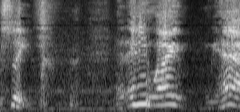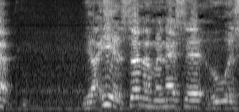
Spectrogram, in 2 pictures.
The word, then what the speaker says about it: Yair: j a i r it should be pronounced y or at least that is how it's pronounced in Hebrew and that is also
